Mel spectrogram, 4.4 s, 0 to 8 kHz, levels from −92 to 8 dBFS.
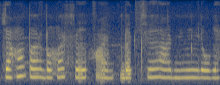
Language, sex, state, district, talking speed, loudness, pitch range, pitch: Hindi, female, Chhattisgarh, Raipur, 120 wpm, -18 LUFS, 265-285 Hz, 270 Hz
